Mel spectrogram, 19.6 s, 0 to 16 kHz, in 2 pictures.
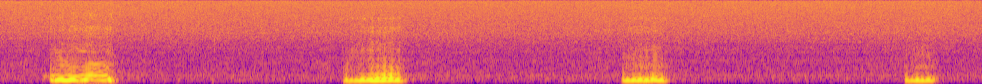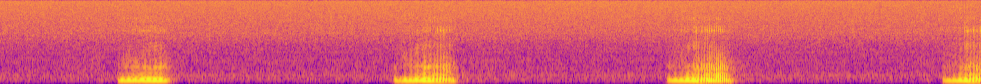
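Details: A dog snoring: regular short, buzzing snores, about 22 a minute, with quiet pauses between them.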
